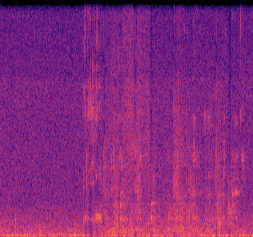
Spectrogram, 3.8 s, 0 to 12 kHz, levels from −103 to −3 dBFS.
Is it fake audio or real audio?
real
